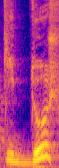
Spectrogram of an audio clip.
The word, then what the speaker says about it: Kiddush: El Kiddush se debería pronunciar Kiddush, lo repito, pero nosotros los jaquitos,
